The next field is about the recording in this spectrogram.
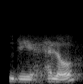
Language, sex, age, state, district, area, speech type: Urdu, male, 18-30, Delhi, Central Delhi, urban, conversation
